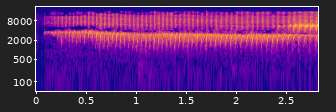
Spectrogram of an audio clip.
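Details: Canary song from a training lesson: a single continuous rolling trill, slowly falling in pitch, steady and pulsing throughout.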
